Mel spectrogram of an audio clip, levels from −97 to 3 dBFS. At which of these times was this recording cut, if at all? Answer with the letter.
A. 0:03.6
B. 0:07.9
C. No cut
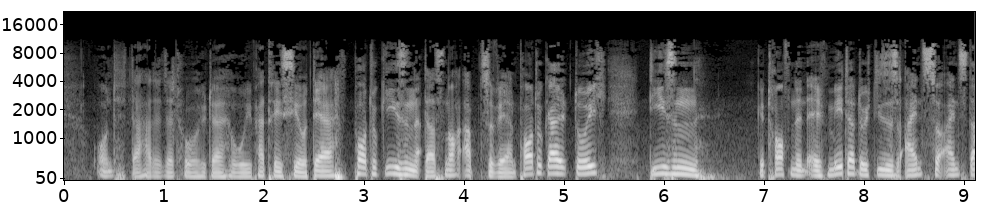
A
